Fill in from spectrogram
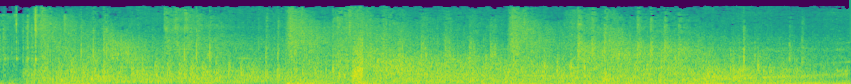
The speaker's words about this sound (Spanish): Sí, hombre, encima bombardeo. ¿Pero no tenéis otro momento? Hasta los cojones me tienen con tanto disparo y tanta bombita.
